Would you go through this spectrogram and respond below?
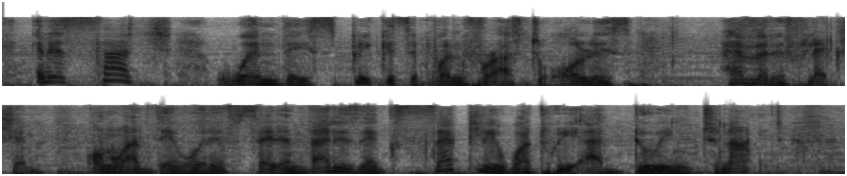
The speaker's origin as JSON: {"language": "English", "town": "Mutare", "region": "Manicaland", "country": "Zimbabwe", "tie": "born or raised there", "said": "Harare 106.4, and my hometown, Mutare 95.4."}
